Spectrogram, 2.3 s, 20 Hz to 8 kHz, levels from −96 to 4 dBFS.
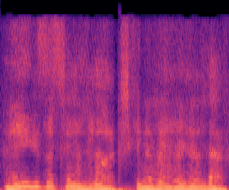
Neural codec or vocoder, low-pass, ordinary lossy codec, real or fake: codec, 16 kHz, 1 kbps, FreqCodec, smaller model; 7.2 kHz; AAC, 32 kbps; fake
